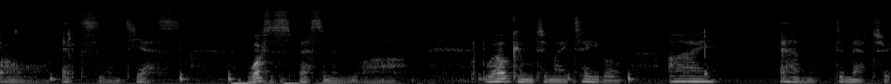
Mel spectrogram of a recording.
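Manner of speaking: soft authoritative voice. Voicing a woman greeting guests at a feast table: soft commanding tone. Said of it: "speaks with this soft tone".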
